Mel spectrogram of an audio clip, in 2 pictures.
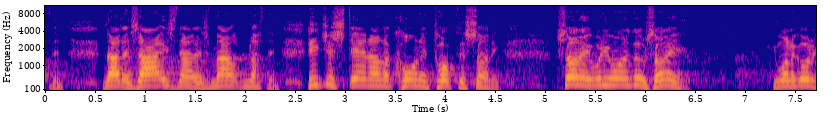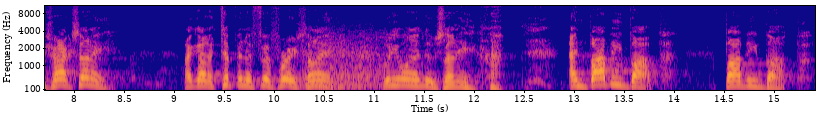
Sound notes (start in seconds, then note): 10.3 chuckles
